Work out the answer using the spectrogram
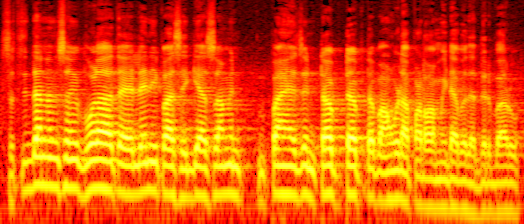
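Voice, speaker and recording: A man's voice: medium pitch, fast talker. A man who is a monk preacher, telling a sacred story as a sermon. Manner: lively storytelling, acts out characters.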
